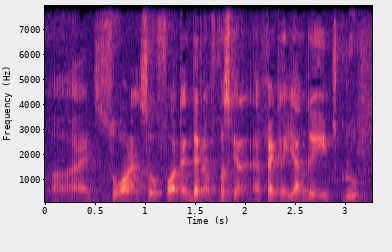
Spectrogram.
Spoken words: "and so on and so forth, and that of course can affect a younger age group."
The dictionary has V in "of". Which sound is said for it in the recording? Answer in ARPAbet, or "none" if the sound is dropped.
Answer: F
